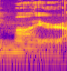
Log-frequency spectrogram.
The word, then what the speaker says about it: Mayer: Hitting it rhymes with tire, which would be Mayer.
